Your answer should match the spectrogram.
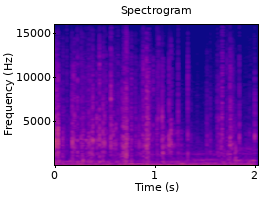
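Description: Clear plastic cellophane wrapping crinkling as a hand grips and turns the packaged item, a quick run of small crackles throughout.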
